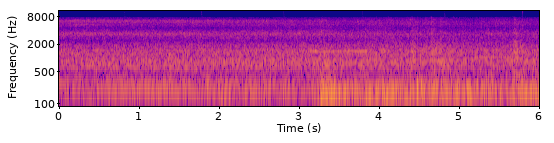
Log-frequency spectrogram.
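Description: Volvo articulated dump truck's engine running steadily as it raises its dump body hydraulically. A rougher, louder rumble joins about three seconds in as the load of earth starts to slide out of the tipped body.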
